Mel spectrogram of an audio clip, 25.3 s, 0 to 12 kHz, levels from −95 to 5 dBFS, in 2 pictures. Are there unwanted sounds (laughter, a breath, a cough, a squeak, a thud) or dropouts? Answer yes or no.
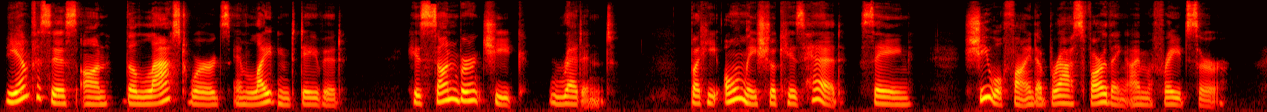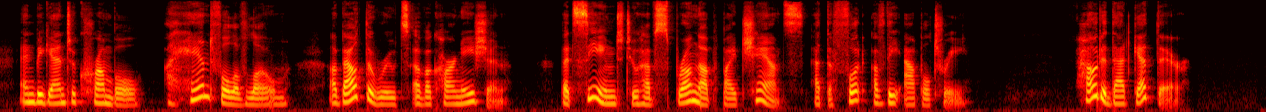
no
